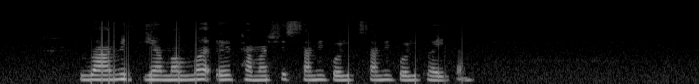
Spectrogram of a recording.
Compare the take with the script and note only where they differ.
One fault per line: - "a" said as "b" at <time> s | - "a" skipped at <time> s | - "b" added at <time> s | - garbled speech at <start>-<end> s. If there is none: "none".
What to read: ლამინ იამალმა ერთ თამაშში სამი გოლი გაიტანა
- "სამი გოლი" added at 3.6 s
